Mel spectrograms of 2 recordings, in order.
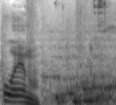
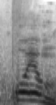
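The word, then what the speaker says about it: poem: पी ओ ई एम जिन्हों आप normally सारे बोलते हैं पोएम बोलते ना पोयम पर हुंदा की है पोयम पोयम सर पोयम पी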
